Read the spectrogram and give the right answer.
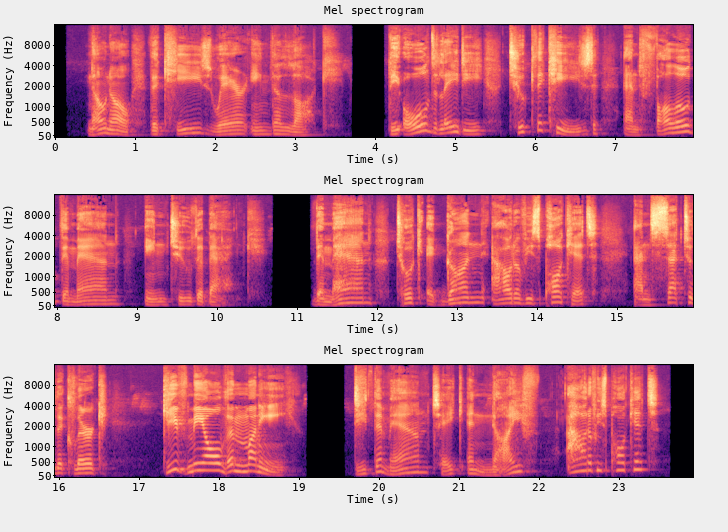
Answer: No. The man took a gun out of his pocket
